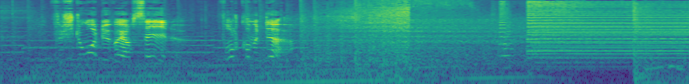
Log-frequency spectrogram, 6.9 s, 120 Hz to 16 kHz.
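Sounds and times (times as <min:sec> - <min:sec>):
heavy vehicle engines roaring during a car chase: 0:00.0 - 0:06.8
loud road noise on the E14 outside central Östersund: 0:00.0 - 0:06.8
rushing traffic: 0:00.0 - 0:06.8
speech: 0:00.6 - 0:03.5
sustained blaring truck horn: 0:04.6 - 0:06.8.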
